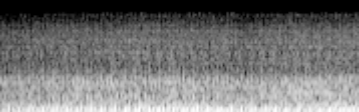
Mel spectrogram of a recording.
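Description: A small outboard boat motor running steadily while out fishing in Dana Point Harbor, a loud, close, continuous engine drone with a rapid regular pulse and no talking.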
